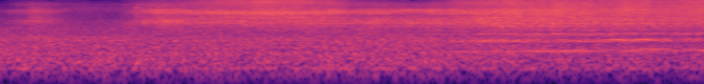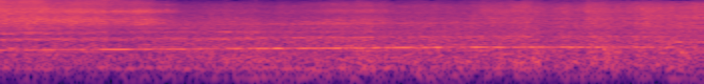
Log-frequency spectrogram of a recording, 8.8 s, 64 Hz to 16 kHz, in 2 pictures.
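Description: Keihan 9000 series electric train pulling away from the platform: a rising whine from its traction motors as it speeds up, over the running rumble of the cars and a hiss.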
